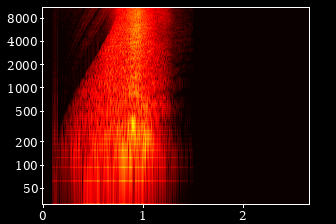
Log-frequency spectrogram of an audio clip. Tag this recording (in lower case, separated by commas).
swoosh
